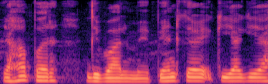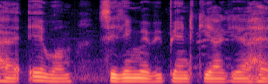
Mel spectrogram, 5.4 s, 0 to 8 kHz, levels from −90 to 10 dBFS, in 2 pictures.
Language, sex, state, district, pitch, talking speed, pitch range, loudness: Hindi, male, Jharkhand, Ranchi, 120 Hz, 190 wpm, 110-125 Hz, -16 LUFS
